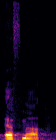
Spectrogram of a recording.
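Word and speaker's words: fmap: we define the method F map we'll find a method left angled dollar right angle pronounced F map as just being the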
